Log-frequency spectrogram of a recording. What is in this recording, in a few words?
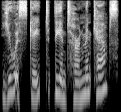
Human Female; Hero; Jaina; Mission4 Exchange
